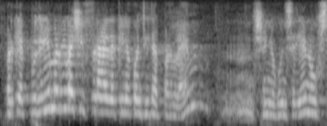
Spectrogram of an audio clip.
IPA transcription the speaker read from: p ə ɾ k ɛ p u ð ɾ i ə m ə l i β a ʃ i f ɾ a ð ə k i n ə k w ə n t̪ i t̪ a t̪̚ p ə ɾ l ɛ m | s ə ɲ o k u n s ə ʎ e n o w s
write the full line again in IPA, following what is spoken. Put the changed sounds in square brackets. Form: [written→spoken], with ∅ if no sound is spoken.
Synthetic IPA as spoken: p ə ɾ k ɛ p u ð ɾ i ə m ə [l→r] i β a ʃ i f ɾ a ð ə k i n ə k w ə n t̪ i t̪ a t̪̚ p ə ɾ l ɛ m | s ə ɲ o k u n s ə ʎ e n o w s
